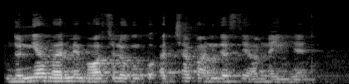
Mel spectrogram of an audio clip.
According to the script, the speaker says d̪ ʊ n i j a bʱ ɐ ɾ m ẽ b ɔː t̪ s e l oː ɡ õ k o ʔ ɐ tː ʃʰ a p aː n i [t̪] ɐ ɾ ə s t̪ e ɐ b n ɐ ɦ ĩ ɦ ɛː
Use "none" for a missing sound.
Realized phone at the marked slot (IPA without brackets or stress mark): d̪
